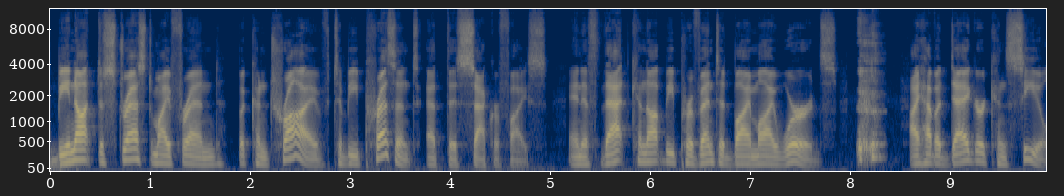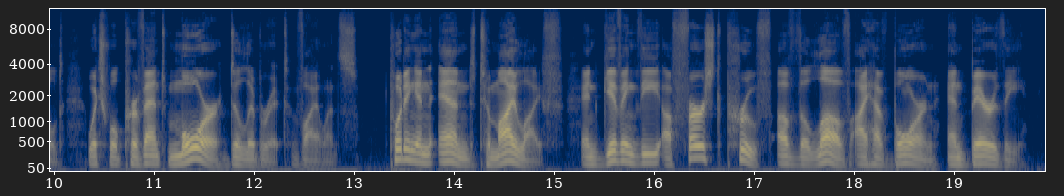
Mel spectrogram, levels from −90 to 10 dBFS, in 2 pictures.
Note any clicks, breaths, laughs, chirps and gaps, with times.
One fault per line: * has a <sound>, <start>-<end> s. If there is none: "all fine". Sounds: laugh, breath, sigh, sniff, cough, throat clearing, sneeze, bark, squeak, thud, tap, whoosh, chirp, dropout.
* has a cough, 8.1-8.4 s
